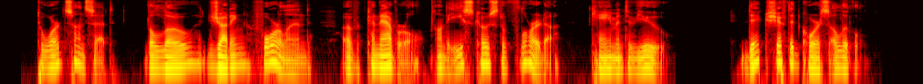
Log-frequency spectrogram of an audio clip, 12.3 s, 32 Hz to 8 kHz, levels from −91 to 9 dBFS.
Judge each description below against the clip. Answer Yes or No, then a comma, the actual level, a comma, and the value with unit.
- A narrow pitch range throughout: No, average, 3.8 semitones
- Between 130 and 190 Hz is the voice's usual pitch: No, low, 100 Hz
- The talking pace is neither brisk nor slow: No, slow, 110 wpm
